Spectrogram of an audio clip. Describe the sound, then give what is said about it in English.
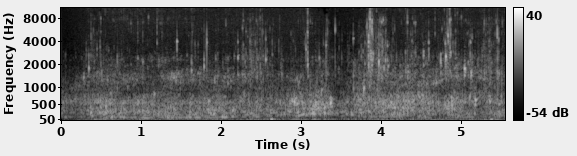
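Steady water of the Appomattox River in Virginia gurgling and churning, heard above and below the surface: a continuous wash of bubbling and splashing with a muffled underwater quality beneath it, no voices present. “This week, those sounds above and below the surface of the Appomattox River open an episode about spring signals on and in Virginia's water bodies.”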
